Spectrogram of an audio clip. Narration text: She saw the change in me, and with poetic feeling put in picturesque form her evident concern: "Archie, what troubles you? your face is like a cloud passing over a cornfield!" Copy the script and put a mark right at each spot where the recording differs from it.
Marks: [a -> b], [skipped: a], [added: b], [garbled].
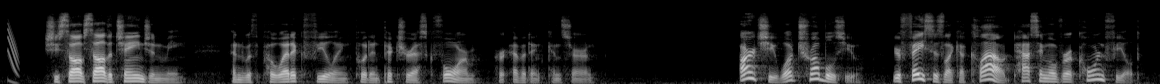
She saw [added: saw] the change in me, and with poetic feeling put in picturesque form her evident concern: "Archie, what troubles you? your face is like a cloud passing over a cornfield!"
